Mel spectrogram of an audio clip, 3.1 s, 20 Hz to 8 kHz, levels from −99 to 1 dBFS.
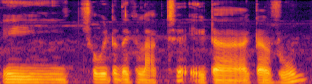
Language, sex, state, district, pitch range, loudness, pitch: Bengali, male, Tripura, West Tripura, 90-100 Hz, -18 LUFS, 100 Hz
